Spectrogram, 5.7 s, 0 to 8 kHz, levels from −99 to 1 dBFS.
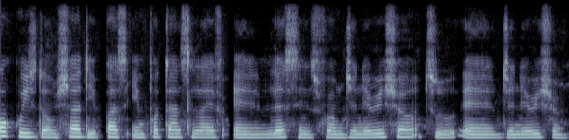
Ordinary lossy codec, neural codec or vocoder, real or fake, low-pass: none; codec, 16 kHz, 16 kbps, FunCodec, trained on Chinese and English, 50 frames a second; fake; none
